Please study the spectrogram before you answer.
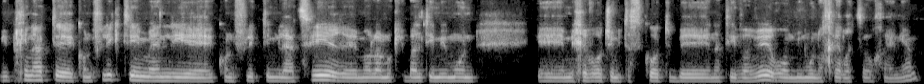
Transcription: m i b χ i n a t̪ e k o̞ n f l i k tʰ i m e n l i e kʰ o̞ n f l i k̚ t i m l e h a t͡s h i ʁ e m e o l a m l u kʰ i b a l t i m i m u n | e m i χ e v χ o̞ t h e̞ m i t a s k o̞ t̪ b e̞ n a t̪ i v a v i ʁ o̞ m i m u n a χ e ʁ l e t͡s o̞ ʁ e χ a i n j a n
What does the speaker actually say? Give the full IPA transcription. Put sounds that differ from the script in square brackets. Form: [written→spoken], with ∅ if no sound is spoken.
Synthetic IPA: m i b χ i n a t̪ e k o̞ n f l i k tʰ i m e n l i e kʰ o̞ n f l i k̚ t i m l e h a t͡s h i ʁ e m e o l a m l [u→o] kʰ i b a l t i m i m u n | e m i χ e v [χ→ʁ] o̞ t [h→ʃ] e̞ m i t a s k o̞ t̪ b e̞ n a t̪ i v a v i ʁ o̞ m i m u n a χ e ʁ l e t͡s o̞ ʁ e χ a i n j a n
